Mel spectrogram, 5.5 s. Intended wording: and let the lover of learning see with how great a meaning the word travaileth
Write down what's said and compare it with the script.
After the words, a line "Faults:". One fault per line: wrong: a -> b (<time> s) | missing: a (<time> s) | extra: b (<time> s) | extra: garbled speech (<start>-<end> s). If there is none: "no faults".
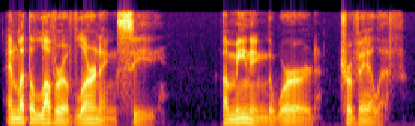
and let the lover of learning see a meaning the word travaileth
Faults:
missing: with how great (2.1 s)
